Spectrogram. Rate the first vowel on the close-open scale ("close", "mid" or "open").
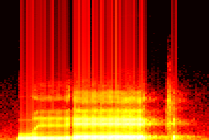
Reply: close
